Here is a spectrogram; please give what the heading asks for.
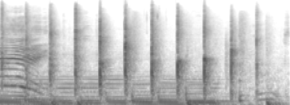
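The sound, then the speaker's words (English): Spy-style music with a low, steady bass line under sharp, regular percussive hits that fall roughly every quarter second throughout. “Ooh, spy music. Yeah, it is spy music. Mm-hmm. You feel sneaky just listening to it.”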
